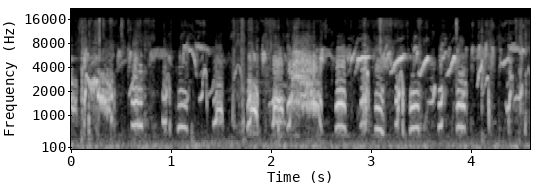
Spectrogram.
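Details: Pheasant chicks, locally called teetar, being fed: a busy run of short chirping and squeaky harmonic notes with rising and falling inflections, many calls overlapping in quick succession.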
